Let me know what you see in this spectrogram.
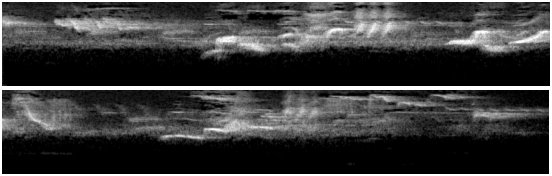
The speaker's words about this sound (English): Tuned into birdsong more in the past year than ever before? Perhaps you're noticing more birds, or simply hearing them more. It's nature's great spring soundtrack. But why do birds sing?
